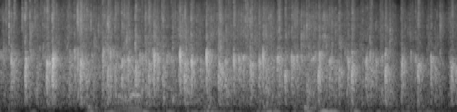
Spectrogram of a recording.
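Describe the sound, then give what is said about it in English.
An audience applauds steadily for several seconds, a dense wash of many hands clapping at once, loud and even throughout, with a faint murmur of voices mixed in. “Everybody give her a big round of applause.”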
